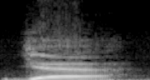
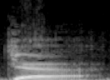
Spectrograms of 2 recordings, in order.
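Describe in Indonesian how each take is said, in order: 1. Konsonan dilepas dengan longgar tanpa ditahan. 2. Konsonan ditahan dengan kuat di titik artikulasinya. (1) "bukan kata ja" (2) "tetapi ja, lekat"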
